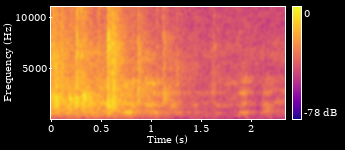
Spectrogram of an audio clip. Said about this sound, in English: Oh yeah, I might break the record for most applause tonight. Let's go.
